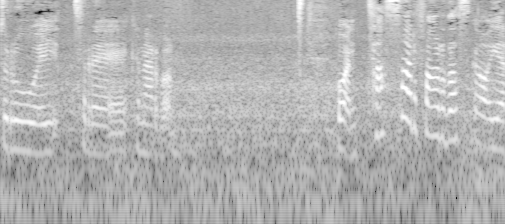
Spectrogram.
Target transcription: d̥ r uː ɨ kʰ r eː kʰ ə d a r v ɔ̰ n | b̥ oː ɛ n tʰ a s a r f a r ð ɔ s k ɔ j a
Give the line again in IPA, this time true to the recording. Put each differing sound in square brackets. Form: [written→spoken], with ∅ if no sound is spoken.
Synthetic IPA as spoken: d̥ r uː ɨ [kʰ→tʰ] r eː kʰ ə [d→n] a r v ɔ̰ n | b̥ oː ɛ n tʰ a s a r f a r ð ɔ s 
